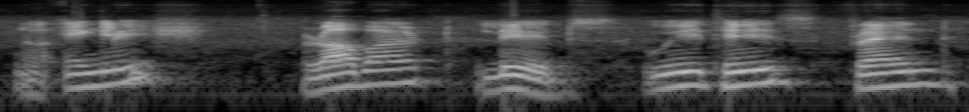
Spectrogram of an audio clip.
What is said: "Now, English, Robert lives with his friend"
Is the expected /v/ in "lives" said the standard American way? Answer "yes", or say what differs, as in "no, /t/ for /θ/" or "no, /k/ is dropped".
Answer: no, /b/ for /v/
